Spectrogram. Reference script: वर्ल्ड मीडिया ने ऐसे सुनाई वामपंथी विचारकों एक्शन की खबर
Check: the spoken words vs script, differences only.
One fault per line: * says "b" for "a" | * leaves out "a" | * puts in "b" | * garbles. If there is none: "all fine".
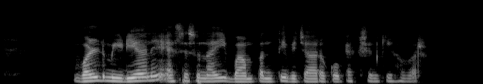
all fine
